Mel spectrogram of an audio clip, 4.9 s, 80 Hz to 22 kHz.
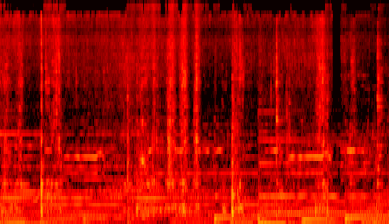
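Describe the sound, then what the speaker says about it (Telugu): A spoon stirring turmeric and chili powder into curry in a pan over an improvised outdoor fire, with scraping strokes and clinks against the pan over a soft sizzle, while a low droning tone runs underneath. "పసుపు కారం వేసాక బాగా కలుపుకొని ఒక 2 నిమిషాలు మగ్గనివ్వాలి"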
